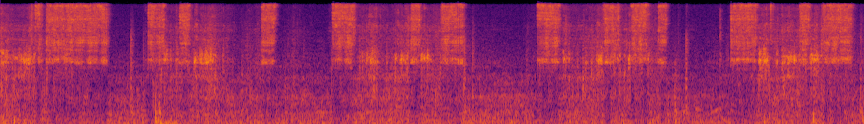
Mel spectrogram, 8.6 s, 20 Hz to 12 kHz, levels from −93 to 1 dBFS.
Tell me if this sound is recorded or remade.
remade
